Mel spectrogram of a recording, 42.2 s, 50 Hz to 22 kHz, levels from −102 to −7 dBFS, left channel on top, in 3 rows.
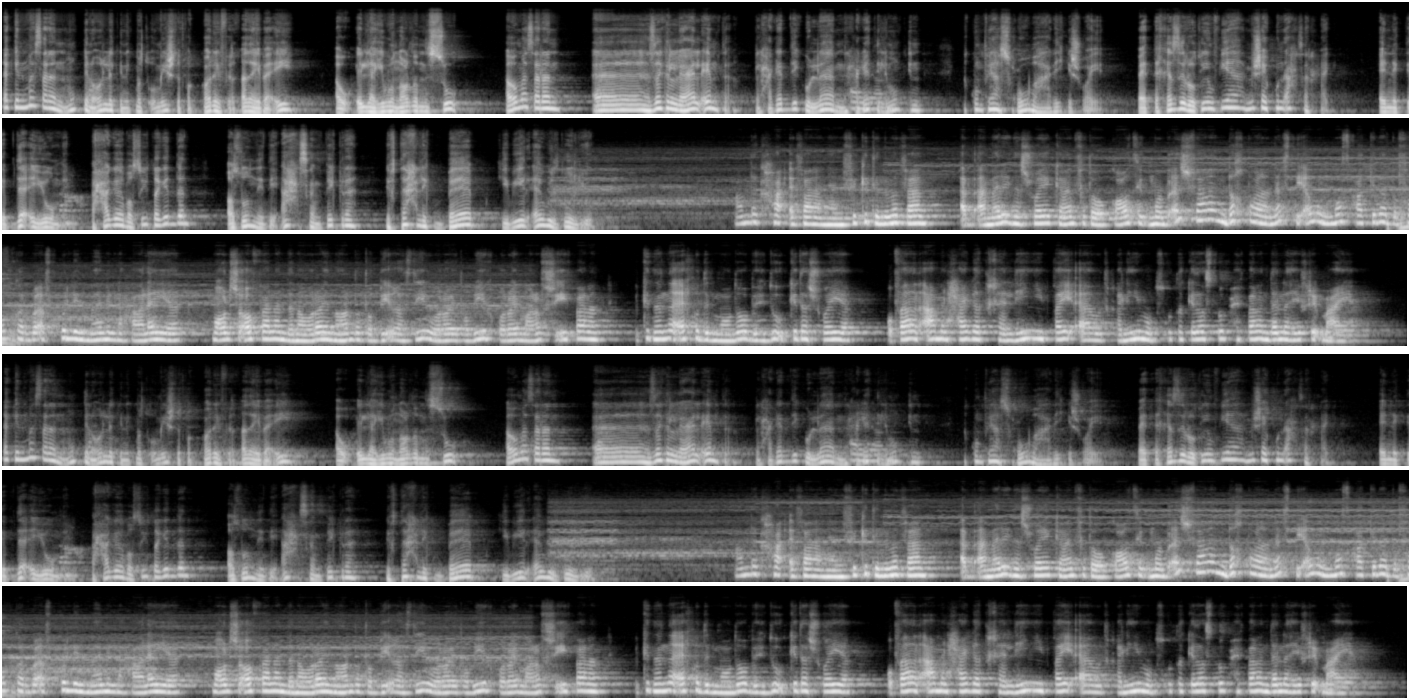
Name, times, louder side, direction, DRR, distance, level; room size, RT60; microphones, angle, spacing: voice 1, 0.0-2.9 3.3-4.6 5.0-5.6 5.9-7.2 7.5-9.2 9.7-11.0 11.4-13.3 13.8-16.0 16.3-17.6 17.9-18.8 19.1-20.0 28.0-28.3, left 4 dB, 85° left, 17 dB, 0.7 m, -25 dB
voice 2, 8.5-8.9 21.4-23.4 23.7-30.0 30.2-34.2 34.6-36.7 37.0-41.7, left 1 dB, 10° left, 8 dB, 1.1 m, -20 dB
sound 1, 19.5-33.5, right 3 dB, 25° right, 3.7 m, -41 dB
29.0 x 23.5 x 4.9 m, 1.1 s
head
